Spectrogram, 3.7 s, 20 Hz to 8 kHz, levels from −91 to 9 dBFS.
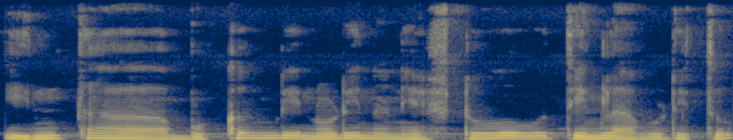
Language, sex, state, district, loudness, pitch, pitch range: Kannada, male, Karnataka, Shimoga, -16 LUFS, 140 Hz, 130-145 Hz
